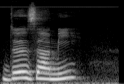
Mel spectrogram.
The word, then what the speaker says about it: deux amis: The two sets of words would be read as un ami and deux amis because the first words un and deux end with a consonant that is silent and the second words begin with a vowel. In such situations, the silent consonant becomes pronounced and its sound gets transferred to the next word.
